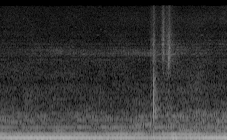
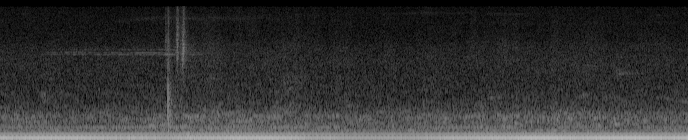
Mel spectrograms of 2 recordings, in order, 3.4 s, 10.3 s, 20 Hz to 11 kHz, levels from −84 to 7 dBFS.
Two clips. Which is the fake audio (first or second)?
first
